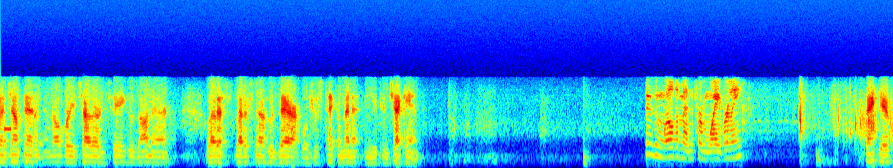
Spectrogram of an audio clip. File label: Conference Call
